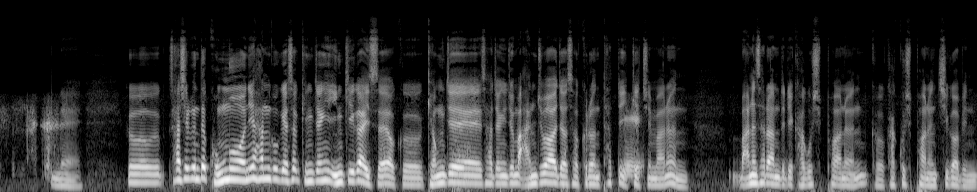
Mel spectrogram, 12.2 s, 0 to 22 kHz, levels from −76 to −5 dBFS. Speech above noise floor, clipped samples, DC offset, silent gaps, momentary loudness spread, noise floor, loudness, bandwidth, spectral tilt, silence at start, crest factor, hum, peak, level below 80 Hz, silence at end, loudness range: 22 dB; under 0.1%; under 0.1%; none; 12 LU; -39 dBFS; -18 LUFS; 12.5 kHz; -6.5 dB/octave; 0.35 s; 18 dB; none; 0 dBFS; -44 dBFS; 0 s; 6 LU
